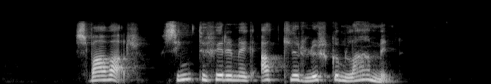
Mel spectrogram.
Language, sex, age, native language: Icelandic, male, 20-29, Icelandic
